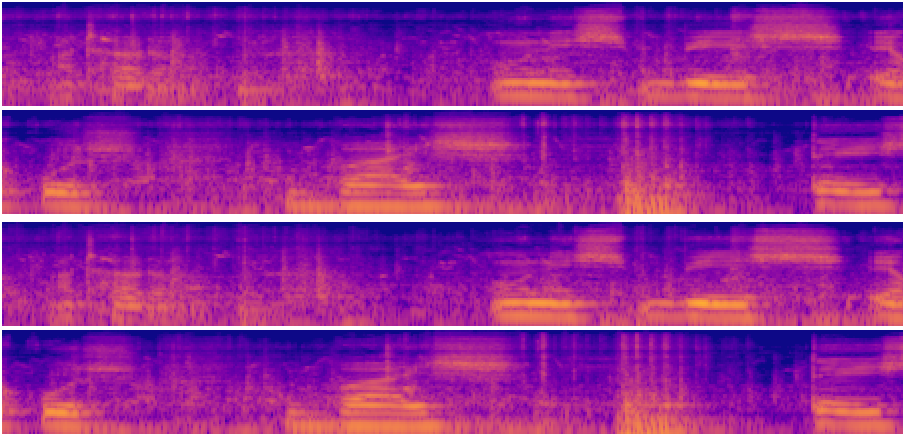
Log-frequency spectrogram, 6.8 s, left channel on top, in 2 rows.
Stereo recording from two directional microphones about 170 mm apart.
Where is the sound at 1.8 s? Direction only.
35° right (ahead or behind).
